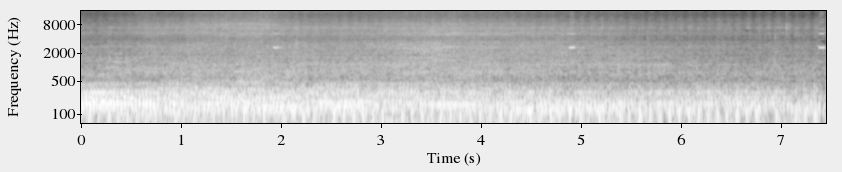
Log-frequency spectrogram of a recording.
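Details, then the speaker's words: Honda Blade FI motorcycle, single cylinder, after TPS sensor replacement and intake valve clearance loosened, compression still weak. Steady, even putter with no misses or hunting. Idle and performance are much improved. "Tapi untuk dari segi langsam ataupun performa, ini motornya sudah jauh lebih baik daripada yang awal datang tadi."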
